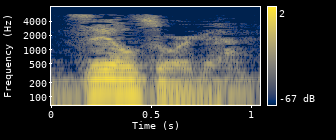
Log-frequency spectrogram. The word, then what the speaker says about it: Seelsorge: I think it's something like Seelsorge. Did I say that properly? Is that correct? Yeah.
